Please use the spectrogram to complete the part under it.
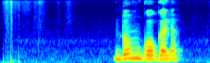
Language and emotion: Russian, neutral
